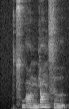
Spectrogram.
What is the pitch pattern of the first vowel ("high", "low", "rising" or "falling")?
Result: low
